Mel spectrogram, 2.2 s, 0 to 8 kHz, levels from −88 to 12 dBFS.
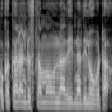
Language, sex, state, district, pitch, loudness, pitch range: Telugu, male, Telangana, Mahabubabad, 135 Hz, -15 LUFS, 125-145 Hz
